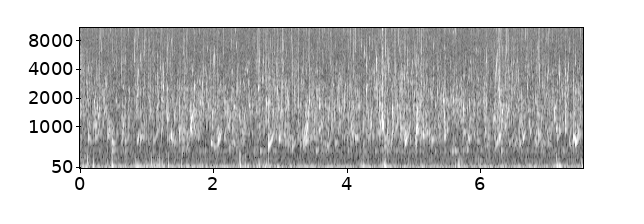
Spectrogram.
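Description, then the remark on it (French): A small forest stream in Clécy, Suisse normande, France, babbles and trickles steadily, its clear water gurgling over stones with lots of little splashes and bubbling bursts, fairly soft and continuous with no voices. “Il y a un petit ruisseau qui coule au milieu de la forêt.”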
